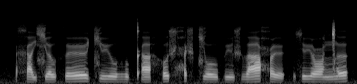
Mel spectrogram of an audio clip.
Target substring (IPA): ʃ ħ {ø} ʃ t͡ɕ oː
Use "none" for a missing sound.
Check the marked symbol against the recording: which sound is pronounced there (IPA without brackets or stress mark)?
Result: ə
